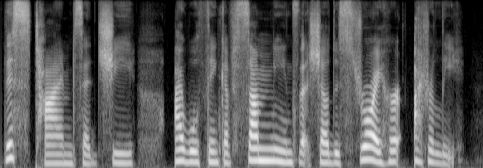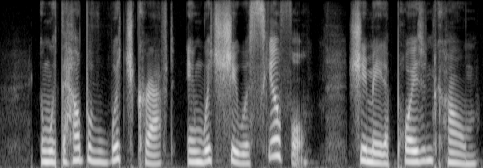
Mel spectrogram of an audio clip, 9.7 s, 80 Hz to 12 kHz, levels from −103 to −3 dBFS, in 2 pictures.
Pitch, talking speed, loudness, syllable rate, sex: 210 Hz, 190 wpm, -21 LUFS, 4.7 syllables/s, female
